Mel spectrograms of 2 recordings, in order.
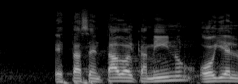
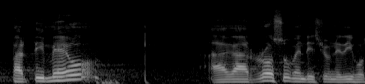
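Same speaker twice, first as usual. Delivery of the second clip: usual speaking voice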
